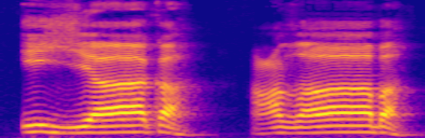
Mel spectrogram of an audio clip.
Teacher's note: ذال پر زبر ہے اور آگے الف ہے، اس کو 2 لمبا کریں گے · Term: الف مدہ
